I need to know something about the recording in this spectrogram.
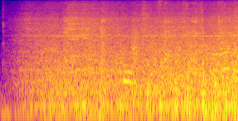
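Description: Stacked plastic crates of dirty dishes being handled and slid, giving a steady rattling clatter that swells up over the first half second, with faint voices behind it.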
